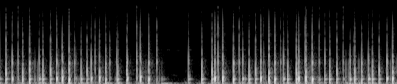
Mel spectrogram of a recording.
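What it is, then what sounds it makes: Plastic lunch box. Long nails tap and scratch rapidly on the side of a hollow white plastic lunch box with a cat print, held upright. The dense run of short, dry clicks has a hollow, low tone and pauses briefly near the middle before resuming at the same fast pace.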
